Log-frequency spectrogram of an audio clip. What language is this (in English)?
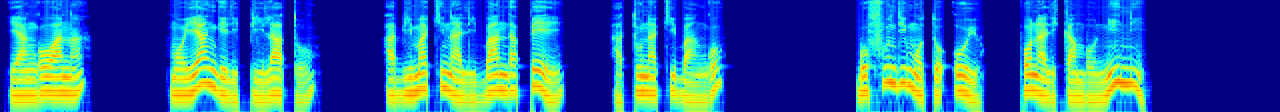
Lingala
